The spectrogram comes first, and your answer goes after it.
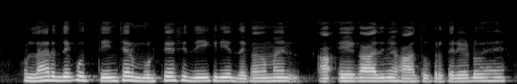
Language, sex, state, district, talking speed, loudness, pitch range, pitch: Marwari, male, Rajasthan, Nagaur, 195 wpm, -14 LUFS, 150-165 Hz, 160 Hz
